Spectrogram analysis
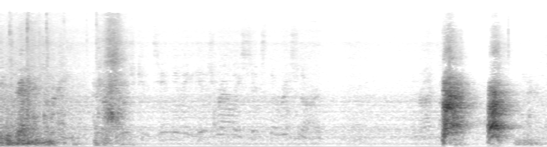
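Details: An adult Weimaraner tells two playing Weimaraner puppies to calm down, and the puppies submit. After a couple of rough bursts and a quiet stretch, two sharp barks come close together near the end.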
